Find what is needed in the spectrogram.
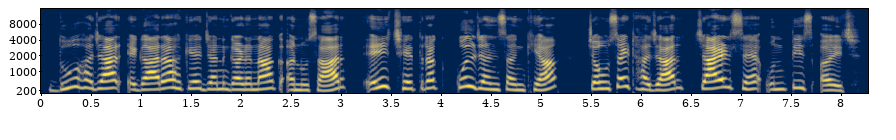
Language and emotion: Maithili, neutral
